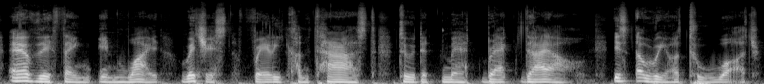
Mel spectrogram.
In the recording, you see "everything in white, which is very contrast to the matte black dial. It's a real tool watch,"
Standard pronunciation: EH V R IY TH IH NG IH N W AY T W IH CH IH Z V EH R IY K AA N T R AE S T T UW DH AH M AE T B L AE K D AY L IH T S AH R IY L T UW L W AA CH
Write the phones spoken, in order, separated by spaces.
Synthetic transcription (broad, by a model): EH V R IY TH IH NG IH N W AY T W IH CH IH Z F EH L IY K AA N T R AE S T T UW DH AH M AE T B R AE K D AY L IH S AH R IY L T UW W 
